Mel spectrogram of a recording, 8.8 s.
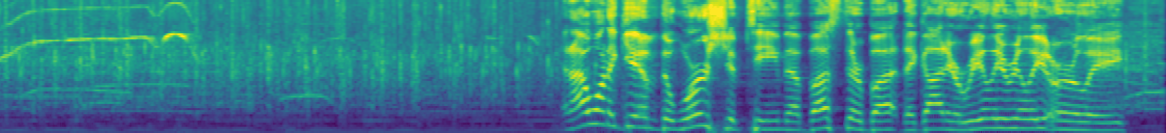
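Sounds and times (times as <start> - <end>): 
audience clapping: 0.0 - 5.2, 7.8 - 8.7
speech: 4.2 - 8.6.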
